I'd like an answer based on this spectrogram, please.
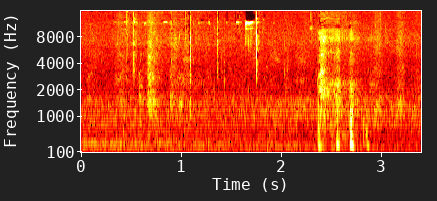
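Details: Shakti, an 18-month-old Alaskan Malamute, at play with another dog in a dog park; three short, sharp low vocal yips near the end after quiet rustling, with faint background hum.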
